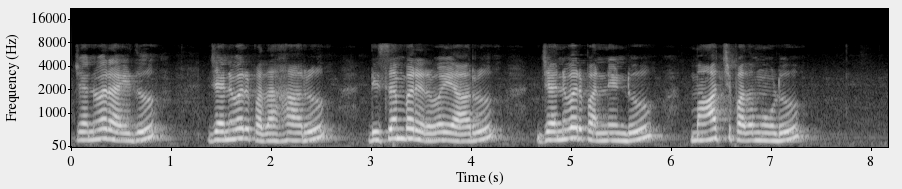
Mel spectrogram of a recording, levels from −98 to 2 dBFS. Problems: none marked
